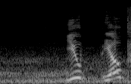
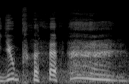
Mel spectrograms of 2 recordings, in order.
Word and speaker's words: Joop: Joop, goedemorgen. I was about to say Joep, but it's Joop. Joep would be how English speakers would say Joop if they didn't know how to pronounce the double O.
